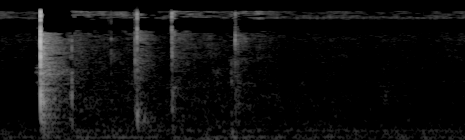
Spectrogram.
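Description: Makeup being handled at a dressing table: one sharp click shortly after the start, as a powder compact is taken out and opened, then three lighter clicks and taps over the next second.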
